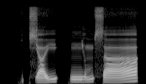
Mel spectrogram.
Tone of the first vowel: rising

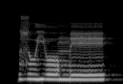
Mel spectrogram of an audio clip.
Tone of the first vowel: high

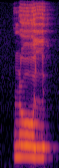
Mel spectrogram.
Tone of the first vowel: low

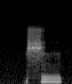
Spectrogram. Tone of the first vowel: low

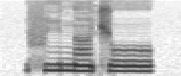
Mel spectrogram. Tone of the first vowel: high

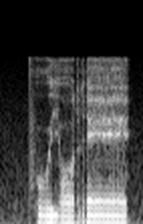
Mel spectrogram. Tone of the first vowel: low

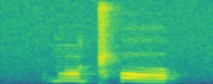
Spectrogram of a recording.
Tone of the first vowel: high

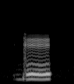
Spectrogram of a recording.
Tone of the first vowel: high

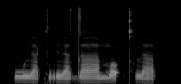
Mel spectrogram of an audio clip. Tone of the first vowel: low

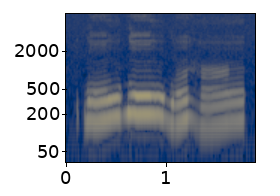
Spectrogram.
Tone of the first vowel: rising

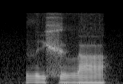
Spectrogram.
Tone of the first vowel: low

